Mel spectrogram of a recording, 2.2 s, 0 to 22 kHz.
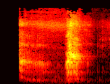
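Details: Princy, a 12-year-old Miniature Pinscher kept as a spoiled house pet, gives a harsh, drawn-out growl that breaks into one sharp, loud bark, with a man's voice speaking just after.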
